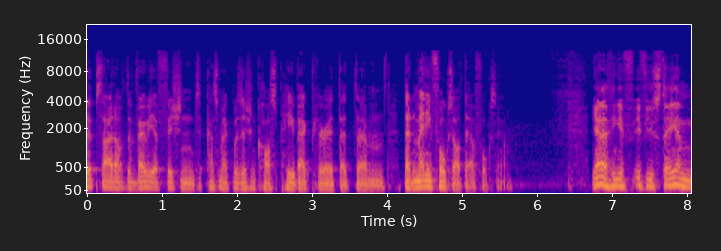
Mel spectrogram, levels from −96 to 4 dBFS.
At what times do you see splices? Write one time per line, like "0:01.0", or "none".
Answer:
none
